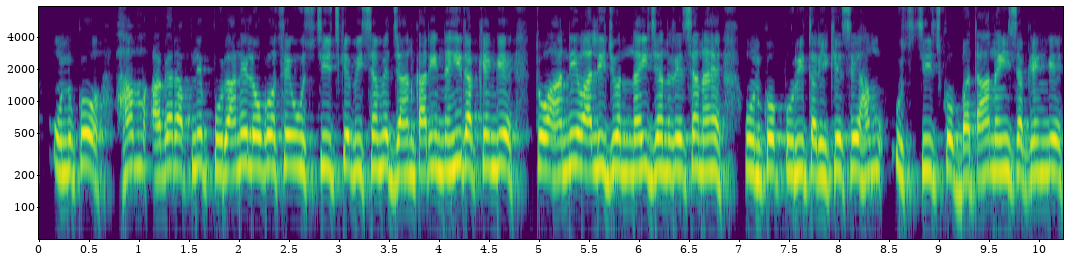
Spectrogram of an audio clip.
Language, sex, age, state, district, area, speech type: Hindi, male, 30-45, Uttar Pradesh, Jaunpur, rural, spontaneous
